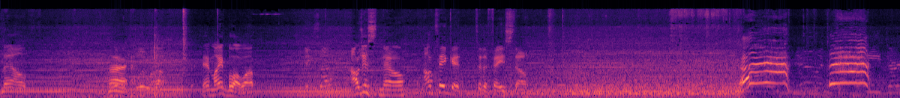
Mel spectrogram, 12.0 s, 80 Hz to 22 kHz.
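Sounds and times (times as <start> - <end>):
person yelping: 9.8 - 11.8.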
